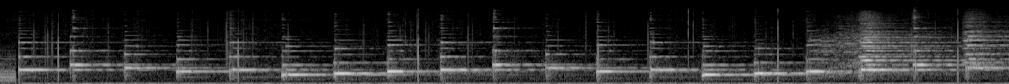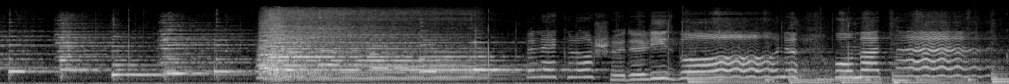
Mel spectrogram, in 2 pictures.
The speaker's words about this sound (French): Écoute ton chanson … par … en français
